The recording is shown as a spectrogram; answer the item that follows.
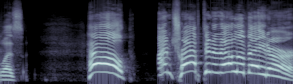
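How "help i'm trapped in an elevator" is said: very slow, very high, loud drawn-out cry. Asked to show how they screamed when trapped: retelling a scream for help. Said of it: "how are you screaming?".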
